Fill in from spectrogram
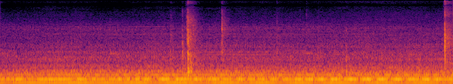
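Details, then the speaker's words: Boat's main diesel engines started after an oil check: deep, steady low drone with an even beat and no knocks or misses, likened to the Ghostbusters theme; healthy idle. "all right let's fire up the mains we got a ghost it sounds like the Ghostbusters theme like whenever they're in the firehouse"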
